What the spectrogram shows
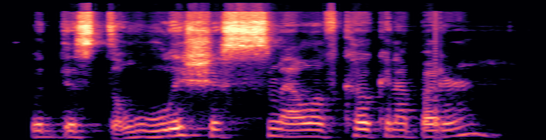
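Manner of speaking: normal talking voice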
